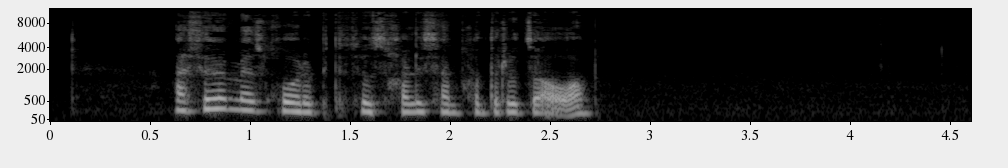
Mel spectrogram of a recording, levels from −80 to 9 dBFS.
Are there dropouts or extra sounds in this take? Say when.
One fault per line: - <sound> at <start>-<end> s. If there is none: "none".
none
